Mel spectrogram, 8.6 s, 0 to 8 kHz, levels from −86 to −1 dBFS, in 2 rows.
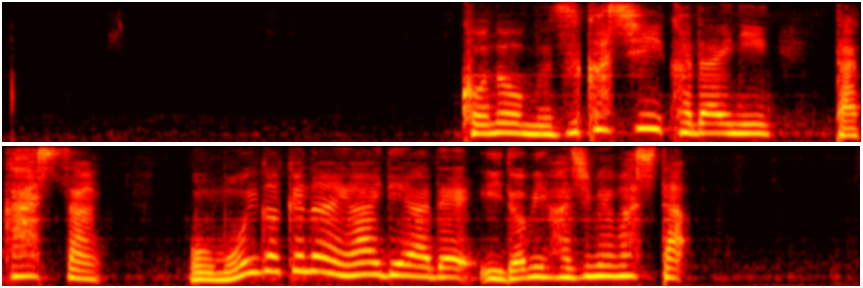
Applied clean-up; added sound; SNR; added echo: neural separator model SepFormer DNS4.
